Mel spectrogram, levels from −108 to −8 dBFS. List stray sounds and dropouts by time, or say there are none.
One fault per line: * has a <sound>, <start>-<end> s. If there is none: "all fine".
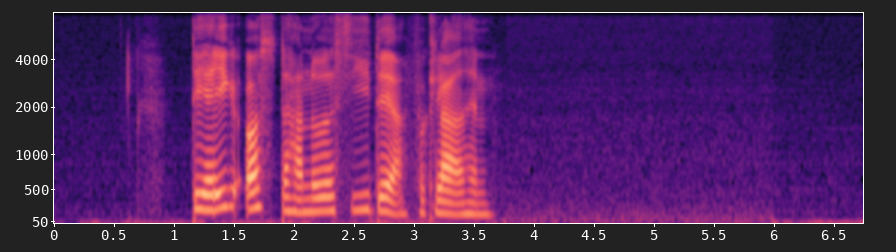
all fine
